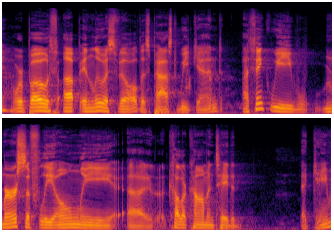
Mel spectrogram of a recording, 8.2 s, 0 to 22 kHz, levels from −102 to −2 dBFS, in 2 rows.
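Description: No technical faults can be heard in this recording.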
